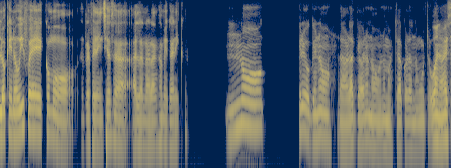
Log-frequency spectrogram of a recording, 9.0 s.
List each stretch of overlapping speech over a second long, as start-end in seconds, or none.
none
